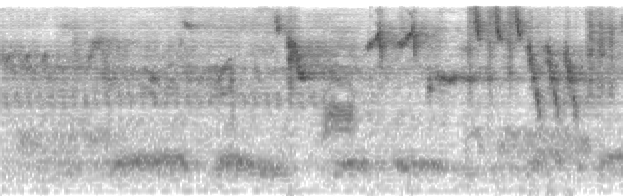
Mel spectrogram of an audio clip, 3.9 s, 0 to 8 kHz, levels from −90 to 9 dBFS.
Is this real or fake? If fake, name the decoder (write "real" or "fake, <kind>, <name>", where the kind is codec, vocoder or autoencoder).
fake, vocoder, HiFi-GAN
